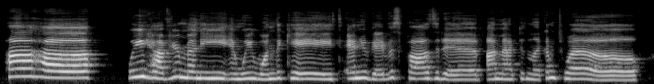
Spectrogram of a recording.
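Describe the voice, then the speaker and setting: A woman in her thirties talks into a laptop at home during a live stream, chatting loosely with viewers. Her voice sits a little high. She sounds snarky and laughs often. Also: unhurried, sharp tone. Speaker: livestream host, online reseller. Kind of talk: casual live-stream chat reading comments.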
